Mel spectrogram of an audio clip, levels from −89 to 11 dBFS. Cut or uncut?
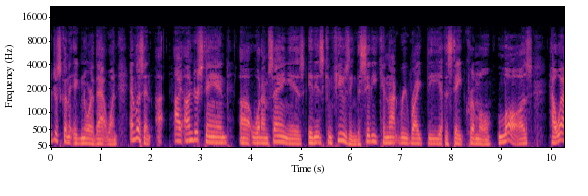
cut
